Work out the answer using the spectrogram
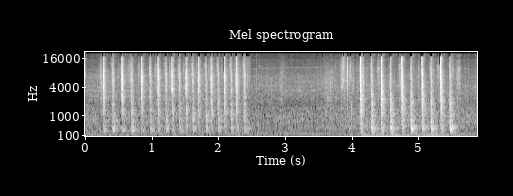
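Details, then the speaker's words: Salvage F250 with over 216,000 miles at auction: two bursts of rapid, even clicks about three a second with no cranking; cables not hot so motor not locked, starter solenoid failing or loose wire. "So what we have here is a solenoid that is failing or loose wir"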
